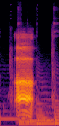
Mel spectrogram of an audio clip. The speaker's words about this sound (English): Shut up, cat.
